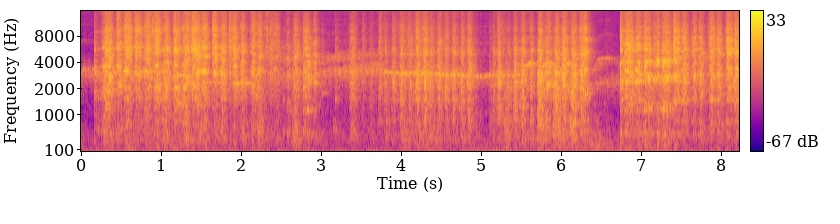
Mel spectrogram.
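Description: A metal spatula scraping an old anti-slip stair nosing off a step, steady harsh rasping strokes close up with brief pauses, loud and continuous with no talking.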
